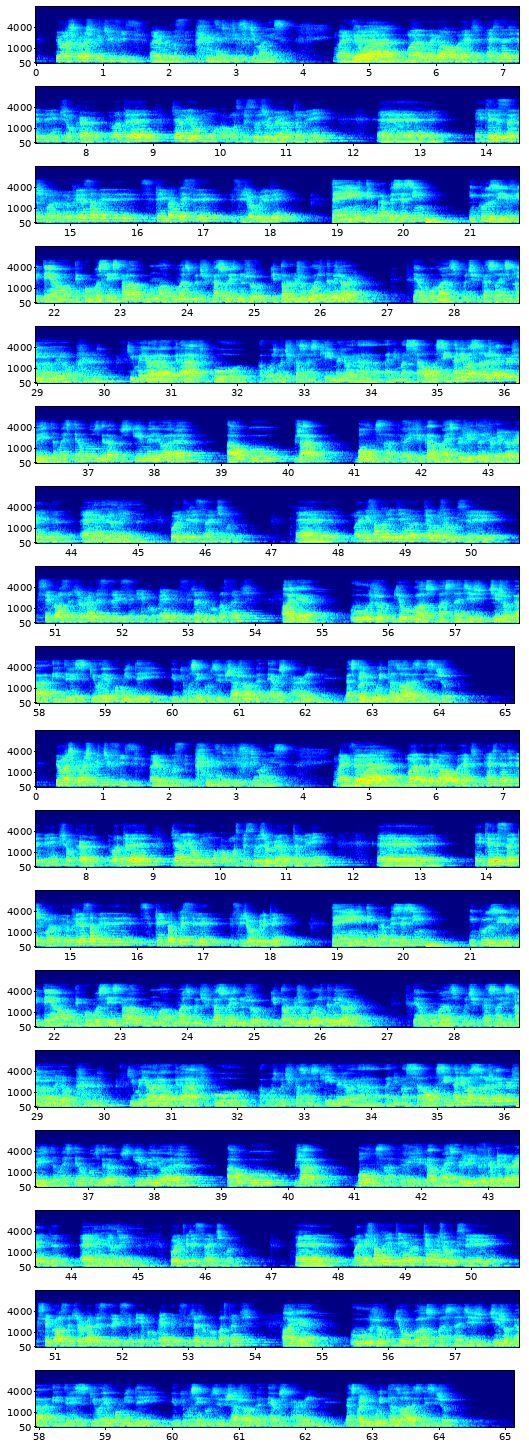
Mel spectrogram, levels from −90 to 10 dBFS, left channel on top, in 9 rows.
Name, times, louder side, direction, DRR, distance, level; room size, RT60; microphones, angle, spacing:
voice 1, 0.3-3.3 4.5-5.2 5.5-11.6 12.4-13.2 13.8-18.2 27.3-27.4 28.9-30.0 42.6-43.8 44.1-44.9 45.5-46.5 47.4-50.4 50.7-53.9 62.8-63.1, right 2 dB, 45° right, 0 dB, 0.5 m, -26 dB
voice 2, 2.7-3.7 4.1-4.3 4.7-5.6 18.9-20.5 21.0-26.6 27.4-29.5 30.3-38.5 39.1-39.8 40.1-40.4 41.0-43.2 44.3-45.1 54.4-54.9 55.4-62.1 62.6-64.1, left 1 dB, 15° left, -1 dB, 0.3 m, -27 dB
2.1 x 2.0 x 3.7 m, 0.93 s
head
